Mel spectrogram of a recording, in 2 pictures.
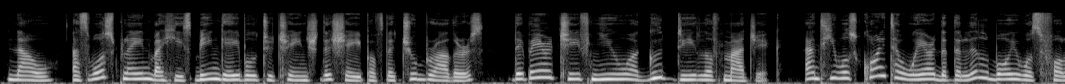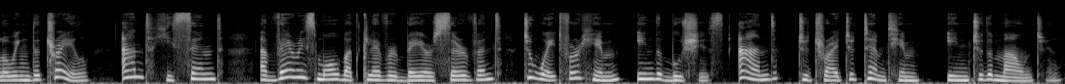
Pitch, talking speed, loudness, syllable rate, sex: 225 Hz, 180 wpm, -17 LUFS, 4.2 syllables/s, female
